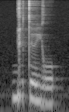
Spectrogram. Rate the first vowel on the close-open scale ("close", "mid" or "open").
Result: close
